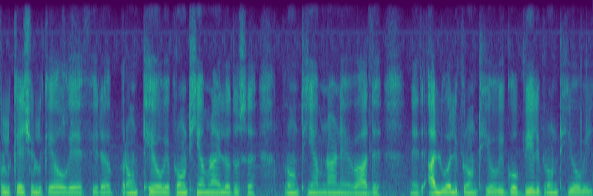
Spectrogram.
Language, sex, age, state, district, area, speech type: Dogri, male, 18-30, Jammu and Kashmir, Samba, urban, spontaneous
